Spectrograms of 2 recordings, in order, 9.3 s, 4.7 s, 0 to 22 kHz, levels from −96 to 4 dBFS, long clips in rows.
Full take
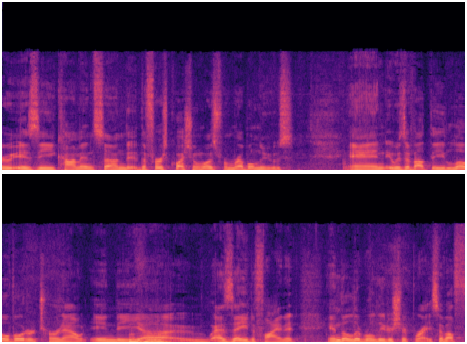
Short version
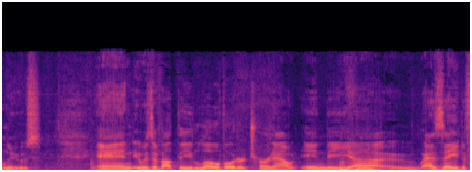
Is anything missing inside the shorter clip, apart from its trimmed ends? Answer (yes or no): no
